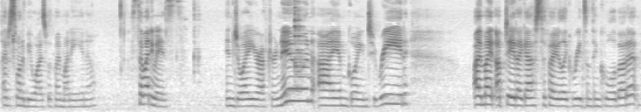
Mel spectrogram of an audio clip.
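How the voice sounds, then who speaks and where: A woman's voice: mid-range voice, fairly quick, a bit bright, slight background noise. A young Canadian woman with a Canadian accent, chatting casually at home in a rambling vlog style, full of fillers and self-corrections. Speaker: book vlogger. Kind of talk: casual reading vlog chat. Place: home, seated in a rocking chair.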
